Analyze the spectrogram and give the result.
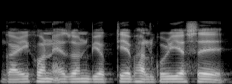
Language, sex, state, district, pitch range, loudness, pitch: Assamese, male, Assam, Hailakandi, 120-130 Hz, -17 LUFS, 125 Hz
